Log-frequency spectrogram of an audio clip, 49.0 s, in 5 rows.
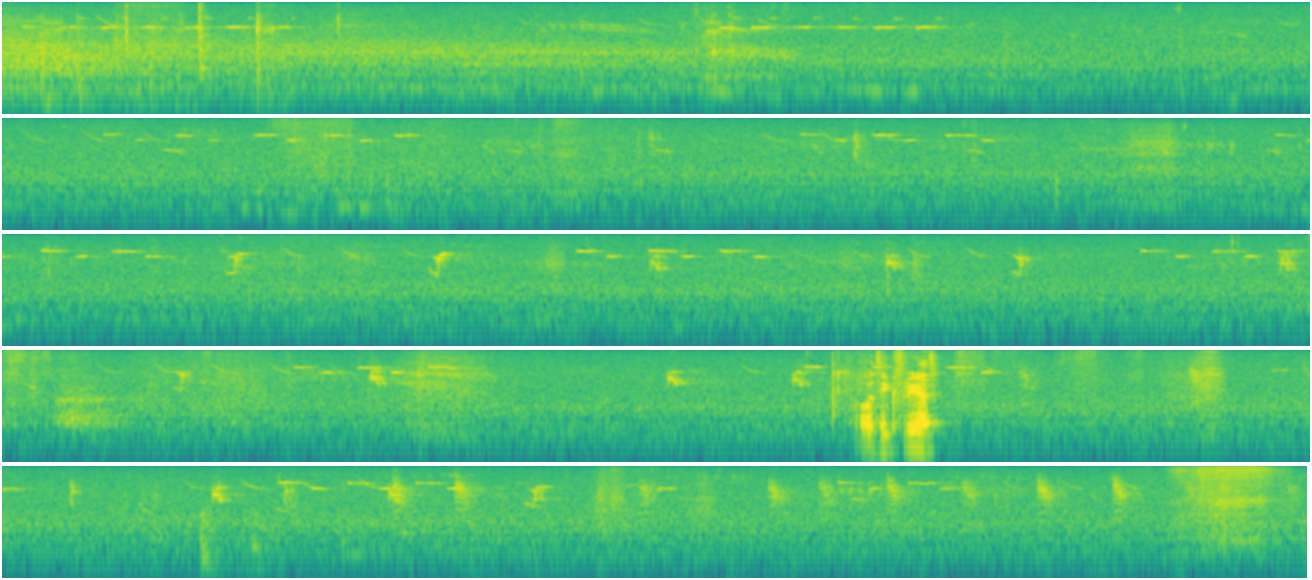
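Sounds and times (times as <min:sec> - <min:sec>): background hiss: 0:00.0 - 0:49.0
small birds chirping: 0:00.0 - 0:49.0
soft rustling: 0:29.2 - 0:31.6, 0:36.6 - 0:38.8, 0:43.6 - 0:44.8.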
